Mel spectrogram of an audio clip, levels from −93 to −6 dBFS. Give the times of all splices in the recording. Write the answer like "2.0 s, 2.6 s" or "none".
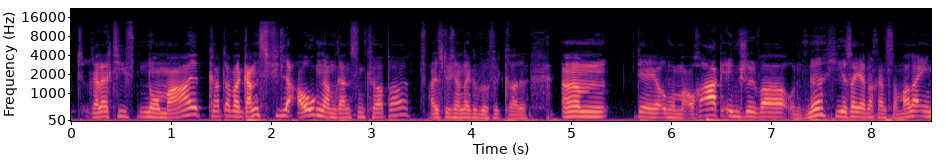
3.5 s, 5.6 s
